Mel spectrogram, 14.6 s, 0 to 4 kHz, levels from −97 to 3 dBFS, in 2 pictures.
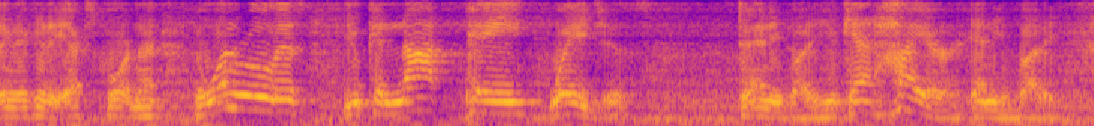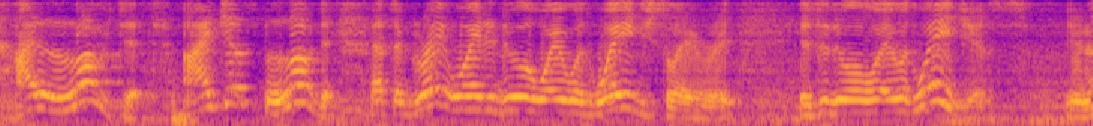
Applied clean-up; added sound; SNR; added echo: none; none; none; reverberation time 0.2 s.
